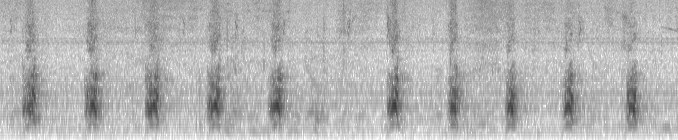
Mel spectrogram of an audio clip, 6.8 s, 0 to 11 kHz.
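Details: Bark and hold at the 2013 Schutzhund USA Nationals: a dog delivers regular, punchy barks about every 0.6 seconds, eleven in all with one brief gap, against a faint murmur of spectators.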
